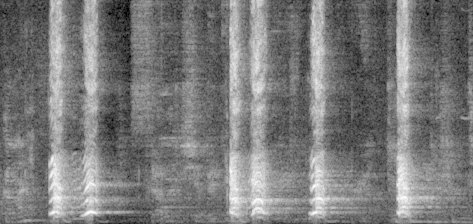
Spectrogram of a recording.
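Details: Vocal whippet pup complaining that his sister has all the toys: sharp, high yelping cries in quick pairs and singles, about six bursts over five seconds, in a quiet indoor room.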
